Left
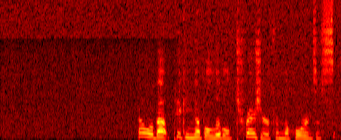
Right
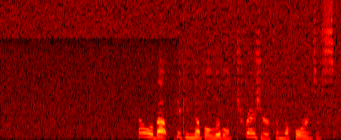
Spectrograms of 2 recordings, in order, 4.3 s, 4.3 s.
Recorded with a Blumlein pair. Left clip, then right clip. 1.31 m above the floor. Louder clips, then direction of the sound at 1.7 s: Left 8 dB; 25° left.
